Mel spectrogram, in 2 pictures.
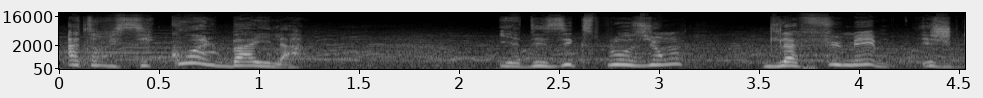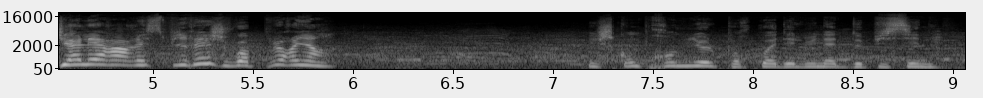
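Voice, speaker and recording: A woman playing a brash, excitable sixteen-year-old girl with grandiose ideas, narrating an audio drama in slangy, dramatic first person. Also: high-pitched, a little fast, long pauses, background noise. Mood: panicked. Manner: slangy, cocky, dramatic teenage delivery. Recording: music and street crowd behind the voice.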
